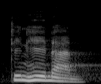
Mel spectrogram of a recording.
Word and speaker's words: Tinhinan: give the floor to the distinguished representative of Tinhinan. I hope I read the name properly. Merci, cher Président. Effectivement, vous avez bien prononcé.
